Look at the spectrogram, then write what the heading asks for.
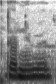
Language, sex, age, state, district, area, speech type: Odia, female, 18-30, Odisha, Jagatsinghpur, rural, spontaneous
